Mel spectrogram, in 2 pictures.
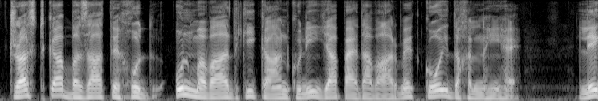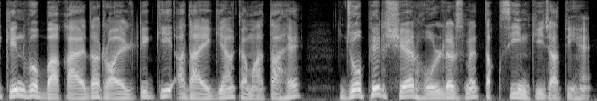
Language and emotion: Urdu, neutral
